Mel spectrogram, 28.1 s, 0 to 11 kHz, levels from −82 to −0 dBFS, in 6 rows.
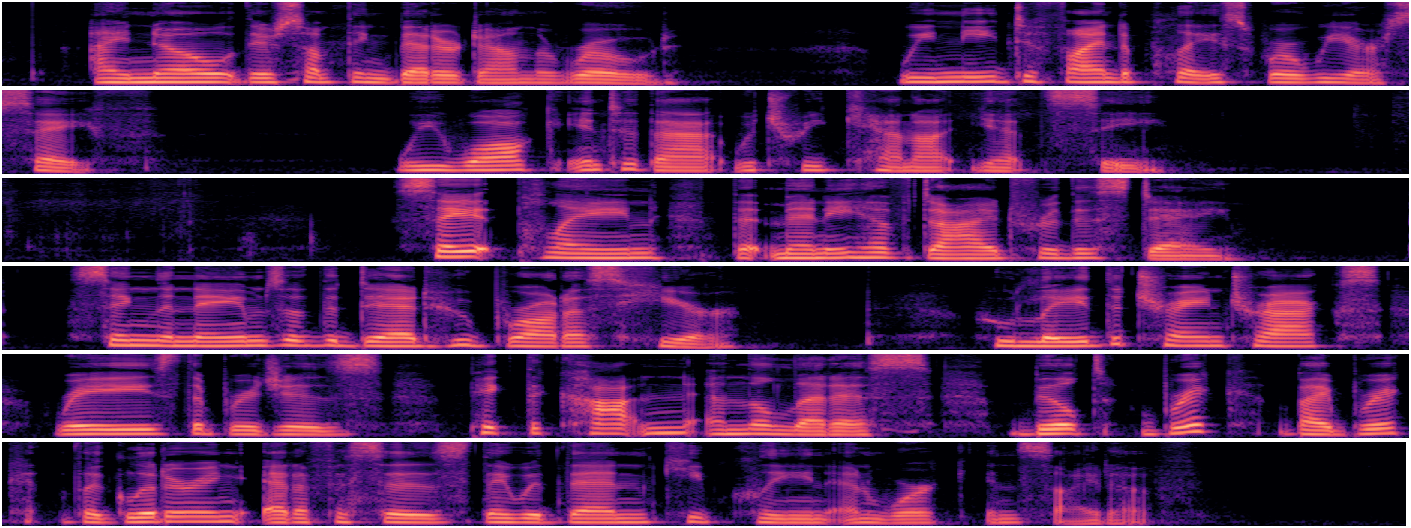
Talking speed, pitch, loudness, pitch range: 165 wpm, 165 Hz, -21 LUFS, 150-175 Hz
